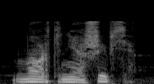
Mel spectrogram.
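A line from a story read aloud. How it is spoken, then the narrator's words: Quiet statement. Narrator (Russian): негромко сообщил Каттерсон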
